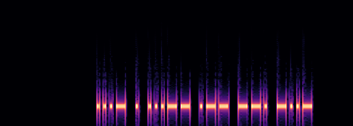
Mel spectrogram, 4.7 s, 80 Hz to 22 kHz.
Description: Morse code, heard as a keyed tone, about 28 wpm, 700 Hz. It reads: VE3WGX
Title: DXCC-100 Call Signs - 6 Characters - 28wpm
